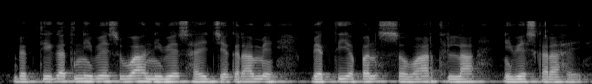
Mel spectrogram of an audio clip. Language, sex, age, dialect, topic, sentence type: Magahi, male, 18-24, Western, banking, statement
